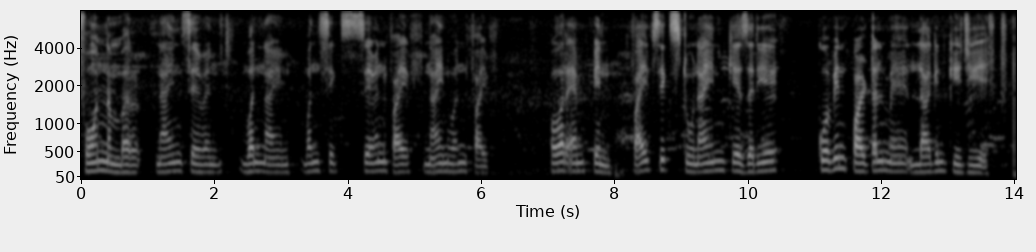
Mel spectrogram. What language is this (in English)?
Urdu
